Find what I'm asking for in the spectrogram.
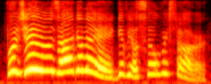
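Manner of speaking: squeaky puppet greeting. Pretend. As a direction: greet like an excited little puppet. High greeting voice for viewer.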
